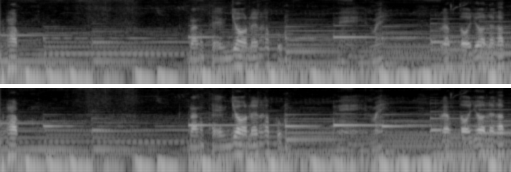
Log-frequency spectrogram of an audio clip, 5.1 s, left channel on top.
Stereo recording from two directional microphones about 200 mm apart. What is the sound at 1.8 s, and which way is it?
Speech, 25° left (ahead or behind).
